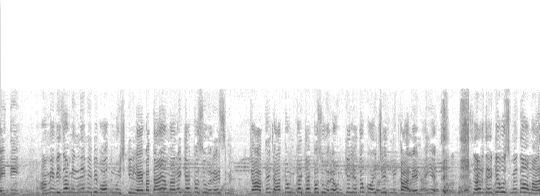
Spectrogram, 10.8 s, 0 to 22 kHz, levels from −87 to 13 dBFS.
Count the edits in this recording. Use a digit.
1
